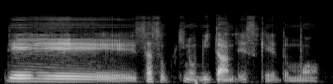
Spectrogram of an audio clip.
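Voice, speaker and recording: A man's voice: mid-range voice, unhurried, vocal fry, bright, forceful tone, a little hiss or hum. A man, co-hosting a podcast with jokey, casual film chat. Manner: jokey, often laughing. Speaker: podcast co-host.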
